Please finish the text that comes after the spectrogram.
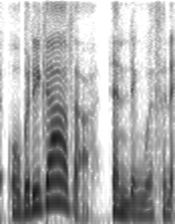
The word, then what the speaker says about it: obrigada: And for the women, your version is obrigada. It's that final ah sound that makes all the difference. The pronunciation is obrigada.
